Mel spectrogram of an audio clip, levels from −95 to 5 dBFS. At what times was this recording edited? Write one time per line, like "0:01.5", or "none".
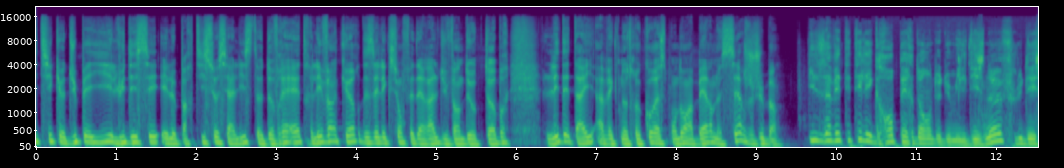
0:06.3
